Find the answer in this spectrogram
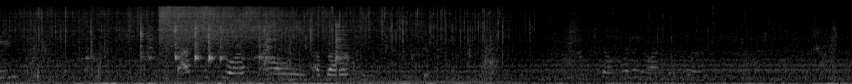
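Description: Slices of egg-dipped French toast sizzling on a Skottle propane disc griddle. The sizzle swells about a second and a half in, as the slices are turned, then fades after about five seconds.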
